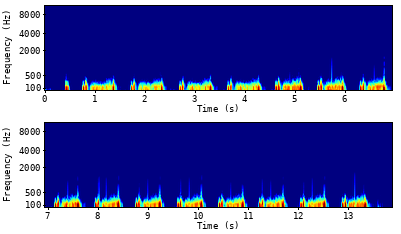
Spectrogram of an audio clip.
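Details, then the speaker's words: Mitral stenosis: a low-pitched diastolic rumble with each beat grows louder as the heart rate increases after the patient performs a few sit-ups. Mitral stenosis murmur. "The murmur of mital stenosis becomes louder with maneuvers that increase heart rate. An easy way to produce this effect at the bedside is to have the patient perform a few sit-ups. Note the change in this murmur as the heart rate increases."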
